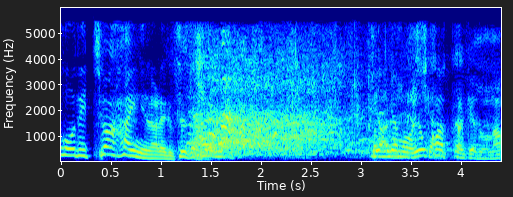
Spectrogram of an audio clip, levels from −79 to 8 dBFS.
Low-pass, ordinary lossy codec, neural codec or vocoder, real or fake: 5.4 kHz; AAC, 24 kbps; none; real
